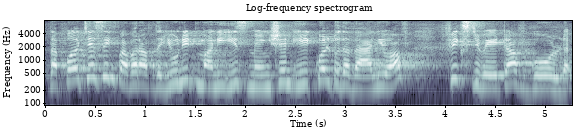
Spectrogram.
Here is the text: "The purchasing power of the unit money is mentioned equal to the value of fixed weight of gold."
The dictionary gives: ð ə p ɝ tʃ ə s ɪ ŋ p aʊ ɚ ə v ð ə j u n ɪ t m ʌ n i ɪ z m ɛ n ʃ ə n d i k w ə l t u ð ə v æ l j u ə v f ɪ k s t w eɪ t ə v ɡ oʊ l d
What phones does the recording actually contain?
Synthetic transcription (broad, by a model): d ə p ɝ tʃ ə s ɪ ŋ p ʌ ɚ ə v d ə j u n ɪ t m ʌ n i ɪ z m ɛ n ʃ ə n d i k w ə l t u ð ə v æ l j u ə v f ɪ k s t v eɪ t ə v ɡ oʊ l d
